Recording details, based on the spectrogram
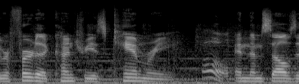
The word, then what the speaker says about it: Cymru: I thought it was Simru. – Simru, but I looked it up. It is actually pronounced Camry. – Okay. – C-Y-M-R-U is actually Welsh.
